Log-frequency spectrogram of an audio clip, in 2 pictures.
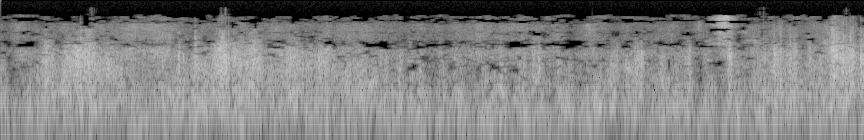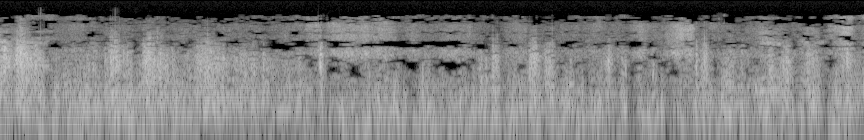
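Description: Wind blowing across a phone's microphone: a steady rush of noise, heaviest in the low end.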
